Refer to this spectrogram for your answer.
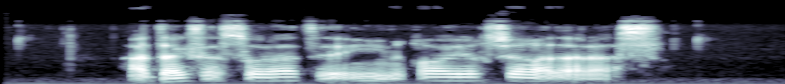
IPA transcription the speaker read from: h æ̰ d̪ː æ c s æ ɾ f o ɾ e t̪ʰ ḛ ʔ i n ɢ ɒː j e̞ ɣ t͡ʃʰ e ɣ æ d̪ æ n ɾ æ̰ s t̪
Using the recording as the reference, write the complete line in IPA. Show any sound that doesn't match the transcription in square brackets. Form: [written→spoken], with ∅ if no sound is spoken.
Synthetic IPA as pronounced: h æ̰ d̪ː æ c s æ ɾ [f→s] o ɾ [e→æ] t̪ʰ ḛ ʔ i n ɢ ɒː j e̞ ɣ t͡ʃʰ e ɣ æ d̪ æ [n→∅] ɾ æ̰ s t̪

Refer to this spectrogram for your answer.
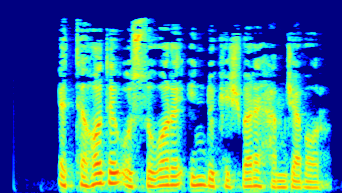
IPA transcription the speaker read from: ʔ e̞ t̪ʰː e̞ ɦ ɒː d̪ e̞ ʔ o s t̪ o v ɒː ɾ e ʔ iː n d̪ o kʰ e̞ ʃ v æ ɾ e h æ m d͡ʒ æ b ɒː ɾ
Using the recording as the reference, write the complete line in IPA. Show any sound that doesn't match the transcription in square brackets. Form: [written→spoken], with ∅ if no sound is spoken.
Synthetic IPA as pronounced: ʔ e̞ t̪ʰː e̞ ɦ ɒː d̪ e̞ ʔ o s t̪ o v ɒː ɾ e ʔ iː n d̪ o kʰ e̞ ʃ v æ ɾ e h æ m d͡ʒ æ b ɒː ɾ

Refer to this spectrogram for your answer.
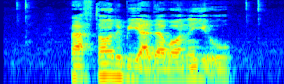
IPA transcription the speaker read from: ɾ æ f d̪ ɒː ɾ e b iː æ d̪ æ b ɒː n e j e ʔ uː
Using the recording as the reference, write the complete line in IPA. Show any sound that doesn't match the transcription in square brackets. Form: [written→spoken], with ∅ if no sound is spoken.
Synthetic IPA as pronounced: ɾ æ f [d̪→t̪] ɒː ɾ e b iː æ d̪ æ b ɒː n e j e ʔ uː

